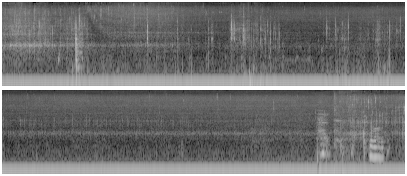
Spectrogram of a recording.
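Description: Liquefied air-duster propellant boiling off in a glass of freezing water: a steady fizzing hiss, with a few sharp clicks in the first seven seconds.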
